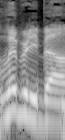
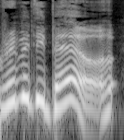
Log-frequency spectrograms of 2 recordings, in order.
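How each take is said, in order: First: It is said in the speaker's plain accent. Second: It is said in a put-on foreign accent.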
